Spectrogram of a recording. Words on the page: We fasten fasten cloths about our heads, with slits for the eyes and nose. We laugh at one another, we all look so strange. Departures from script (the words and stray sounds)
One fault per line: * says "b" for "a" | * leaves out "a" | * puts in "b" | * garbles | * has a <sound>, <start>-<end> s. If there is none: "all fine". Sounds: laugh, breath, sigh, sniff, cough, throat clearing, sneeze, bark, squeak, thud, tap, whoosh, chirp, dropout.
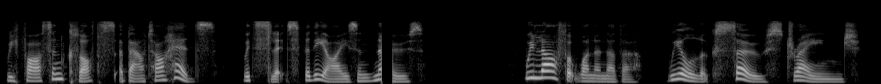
* leaves out "fasten"
* has a dropout, 3.8-3.9 s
